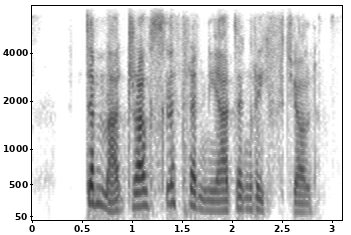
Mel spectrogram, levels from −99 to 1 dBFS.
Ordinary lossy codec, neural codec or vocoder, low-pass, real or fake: Opus, 16 kbps; none; 7.2 kHz; real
